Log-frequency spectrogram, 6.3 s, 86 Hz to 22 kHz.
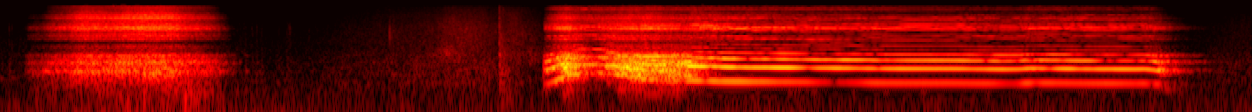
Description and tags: rubber chicken10
A toy rubber chicken
toy, cartoony, scream, honk, screaming, honking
